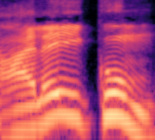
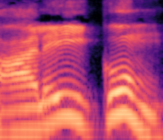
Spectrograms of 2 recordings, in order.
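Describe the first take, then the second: No difference in how they are said.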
